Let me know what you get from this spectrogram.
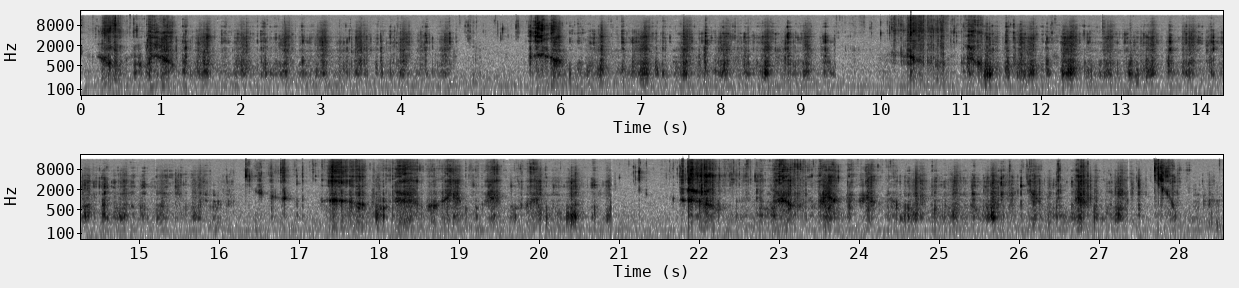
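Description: Bites into crispy breaded fried fish sticks, close to the microphone, each bite a loud crunch, followed by steady crunchy chewing of the fried coating. A fresh bite comes about every five seconds.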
